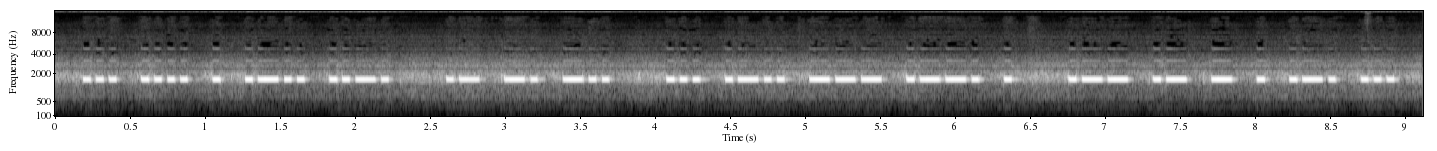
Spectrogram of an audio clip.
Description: Morse code, heard as a keyed tone, about 27 wpm, 1600 Hz. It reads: SHELF AND SLOPE WATERS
